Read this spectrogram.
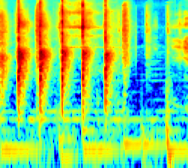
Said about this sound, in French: Nous pouvons nous applaudir.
